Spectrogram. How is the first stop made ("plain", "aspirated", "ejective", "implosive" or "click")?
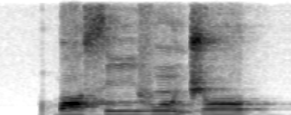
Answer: implosive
